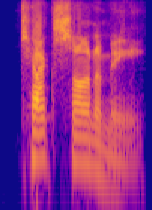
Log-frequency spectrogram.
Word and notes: taxonomy: American English

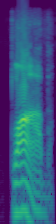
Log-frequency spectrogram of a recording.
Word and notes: blob: American English

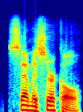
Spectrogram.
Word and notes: semicircle: American English

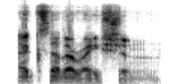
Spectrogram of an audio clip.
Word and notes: acceleration: British English

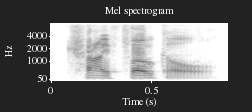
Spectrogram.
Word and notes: trifocal: American English

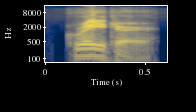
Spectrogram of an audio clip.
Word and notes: grater: American English

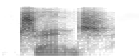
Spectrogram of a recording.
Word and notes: trench: Indian

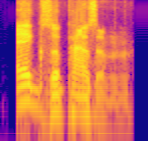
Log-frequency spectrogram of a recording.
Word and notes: exoplasm: British English

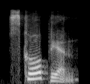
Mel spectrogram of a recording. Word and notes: scorpion: Indian

